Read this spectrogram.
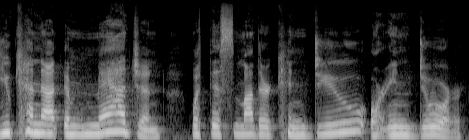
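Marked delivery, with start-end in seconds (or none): none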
